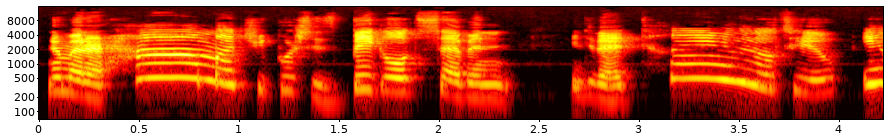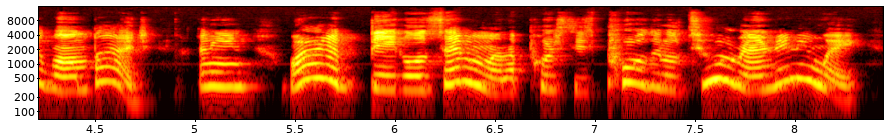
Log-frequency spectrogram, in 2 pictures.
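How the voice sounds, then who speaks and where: A woman's voice: high voice, big pitch swings, brisk, few pauses, bright, forceful tone, voice pushed up, full character voice. A woman voicing a hyperactive, bubbly young female cartoon pony, chirpy and childlike in the way she gushes. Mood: fretful. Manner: chirpy, gushing, childlike, exclaiming. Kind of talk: cartoon fan fiction character reading.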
